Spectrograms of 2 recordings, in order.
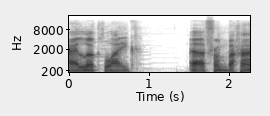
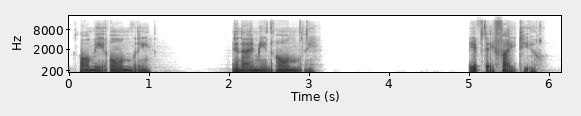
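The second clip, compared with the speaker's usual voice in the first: slow, deliberate stage whisper, each word weighed. Voicing a character who half-whispers back to a servant: half-whispering in character. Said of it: "I whisper back to him".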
